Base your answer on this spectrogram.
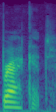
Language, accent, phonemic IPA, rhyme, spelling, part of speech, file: English, US, /ˈbɹækɪt/, -ækɪt, bracket, noun / verb, En-us-bracket.ogg
- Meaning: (noun) 1. A fixture attached to a wall to hold up a shelf 2. Any intermediate object that connects a smaller part to a larger part, the smaller part typically projecting sideways from the larger part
